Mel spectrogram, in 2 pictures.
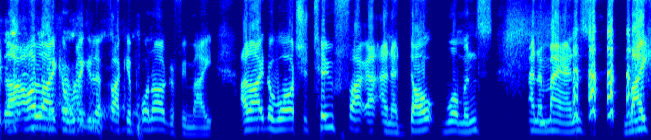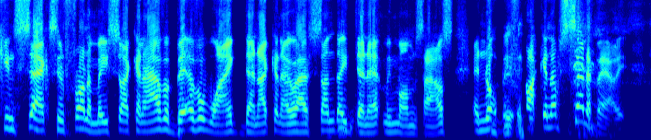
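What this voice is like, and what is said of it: Put-on Cockney accent. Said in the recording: “That was my best Cockney accent.”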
